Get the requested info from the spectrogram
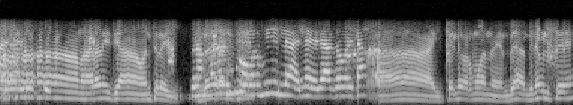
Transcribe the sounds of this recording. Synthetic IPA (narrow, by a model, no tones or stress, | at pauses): a | naːɾaːɳiit͡ɕːiamɐnɐs̬ɐlaːjii | nɐmːɐɭed̪iormiilːɐilːeeɾaːɡɐʋaːjiʈːaaːipːelːeormiʋɐnːɨend̪eɐnd̪ineʋiɭit͡ɕːɨ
